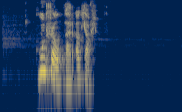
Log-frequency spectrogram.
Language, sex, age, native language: Icelandic, female, 50-59, Icelandic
